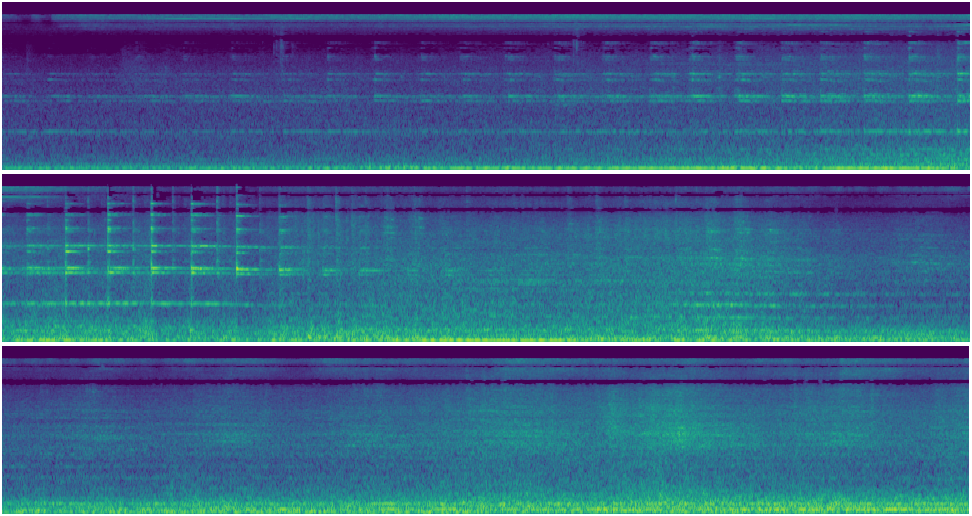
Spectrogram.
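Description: A BNSF diesel freight train approaches and passes close by: the lead locomotives go past, then a long string of double-stack container cars rolls by, and the rumble grows steadily louder. A steady high tone sounds over roughly the first twelve seconds.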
